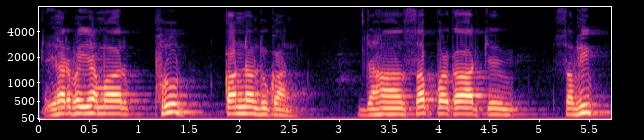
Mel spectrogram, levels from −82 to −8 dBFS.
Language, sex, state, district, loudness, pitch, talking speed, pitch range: Chhattisgarhi, male, Chhattisgarh, Bilaspur, -16 LUFS, 170 Hz, 125 wpm, 150-180 Hz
